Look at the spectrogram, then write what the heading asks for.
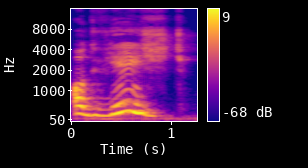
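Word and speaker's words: odwieźć: is dissuading someone, and the one that's a little bit harsher in its pronunciation in the infinitive, odwieść, is the one that means to drop off someone, okay?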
